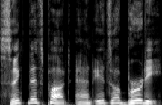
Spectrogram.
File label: commentator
